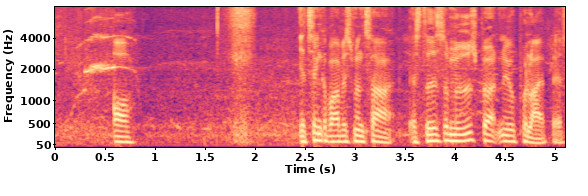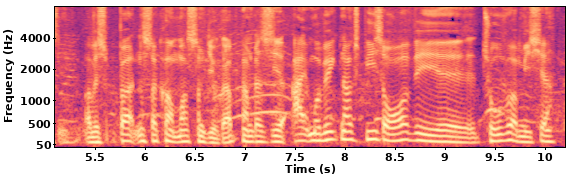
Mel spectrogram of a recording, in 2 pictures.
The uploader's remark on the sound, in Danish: Der sendes live fra Joboland på Bornholm.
